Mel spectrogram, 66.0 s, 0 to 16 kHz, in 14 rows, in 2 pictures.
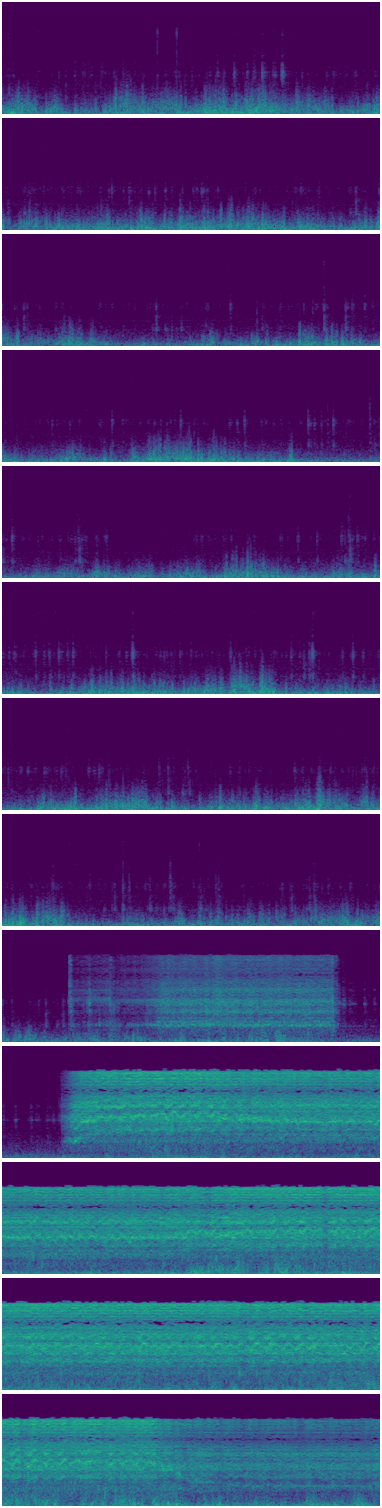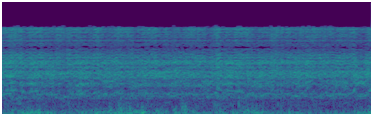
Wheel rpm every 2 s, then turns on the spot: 0, 0, 0, 0, 0, 0, 0, 0, 0, 0, 0, 0, 0, 0, 0, 0, 0, 0, 0, 10, 40, 50, 210, 170, 160, 220, 240, 240, 230, 160, 70, 70, 70.
38-42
